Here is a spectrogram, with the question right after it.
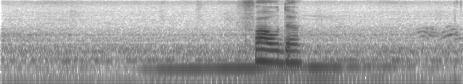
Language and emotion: Russian, neutral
